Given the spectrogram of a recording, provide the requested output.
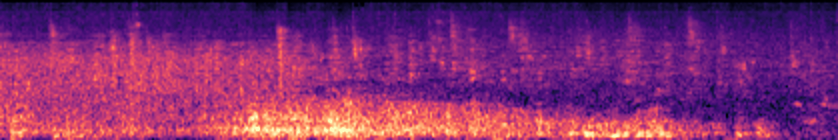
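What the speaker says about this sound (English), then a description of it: "Can I be struck by lightning?" A low rolling rumble of thunder swells and fades in Dragon Age: Inquisition, mixed with a soft wash of rain, building to a peak midway and then easing off.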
